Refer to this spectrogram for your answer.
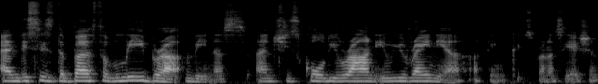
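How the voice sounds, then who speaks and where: A woman with a non-native accent speaks at a moderate pace in a very deep, low voice. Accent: foreign. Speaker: astrologer. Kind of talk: lecture. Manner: halting, many fillers and restarts.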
